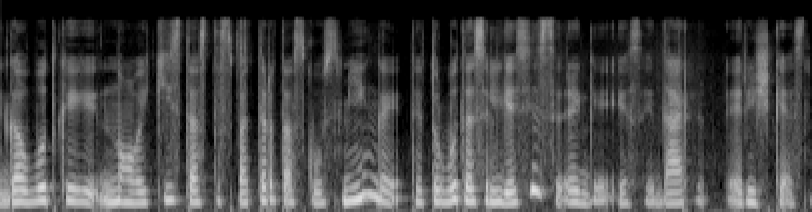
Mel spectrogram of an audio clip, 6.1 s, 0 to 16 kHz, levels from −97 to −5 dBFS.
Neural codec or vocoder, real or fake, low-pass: none; real; 10.8 kHz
